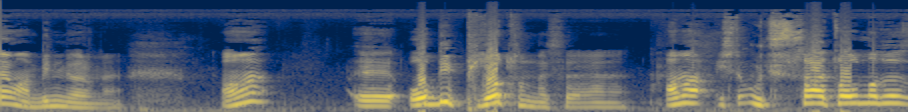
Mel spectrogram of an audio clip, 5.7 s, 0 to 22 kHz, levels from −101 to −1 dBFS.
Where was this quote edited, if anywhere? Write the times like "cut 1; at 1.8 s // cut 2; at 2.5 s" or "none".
cut 1; at 4.1 s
